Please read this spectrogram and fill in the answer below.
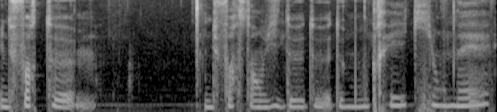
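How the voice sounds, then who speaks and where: Soft-spoken and somewhat breathy, a woman talks at a very slow pace with fairly even intonation. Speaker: tarot reader. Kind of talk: tarot reading. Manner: halting.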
